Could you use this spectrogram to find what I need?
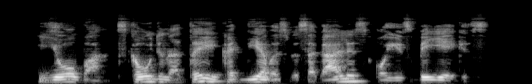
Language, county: Lithuanian, Kaunas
